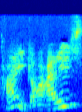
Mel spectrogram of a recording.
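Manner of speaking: put-on old man voice with swooping pitch.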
